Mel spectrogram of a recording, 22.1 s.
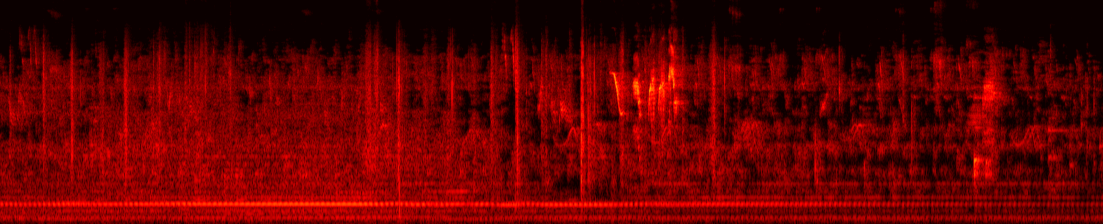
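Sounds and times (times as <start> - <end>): birds chirping and squawking: 0.0 - 22.0
steady low hum: 0.0 - 22.0.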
